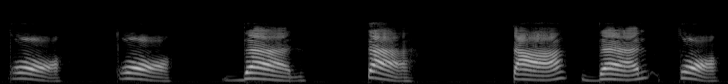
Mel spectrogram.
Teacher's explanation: जबान की नोक जब सामने वाले 2 दांतों की जड़ से लगे तो वहां से 3 हरूफ अदा होंगे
